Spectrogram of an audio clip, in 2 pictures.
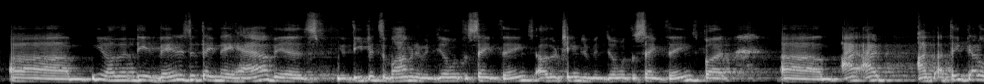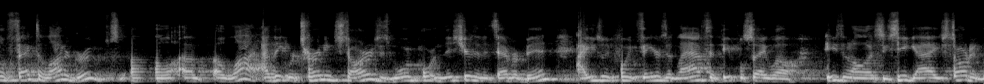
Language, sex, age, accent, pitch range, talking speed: English, male, 50-69, American, 175-250 Hz, 235 wpm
